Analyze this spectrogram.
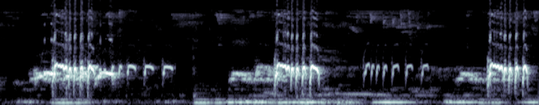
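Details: Local zebra dove (perkutut lokal) singing as a lure to prompt idle doves to answer: bursts of rolling, ringing coo notes, then short separate repeated notes, with sharp crackling clicks over a steady low hum.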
